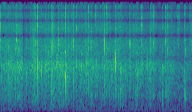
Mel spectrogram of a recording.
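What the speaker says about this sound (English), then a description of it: "give everyone a clap for that" An audience claps together at a martial arts gym belt ceremony in Athens, a dense, continuous patter of many hands at close to moderate distance, with no break and no voices over it.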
